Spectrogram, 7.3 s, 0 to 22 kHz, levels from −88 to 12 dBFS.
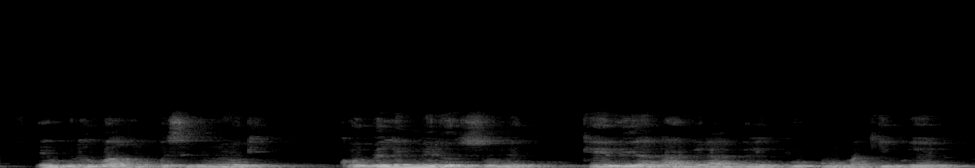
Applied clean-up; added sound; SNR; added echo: none; none; none; reverberation time 0.8 s.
